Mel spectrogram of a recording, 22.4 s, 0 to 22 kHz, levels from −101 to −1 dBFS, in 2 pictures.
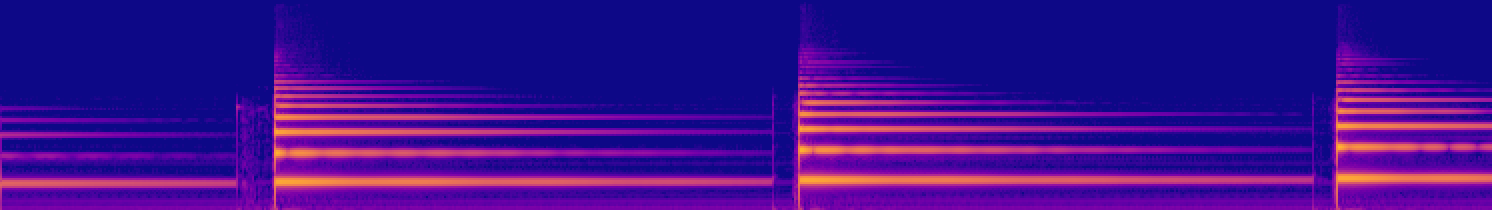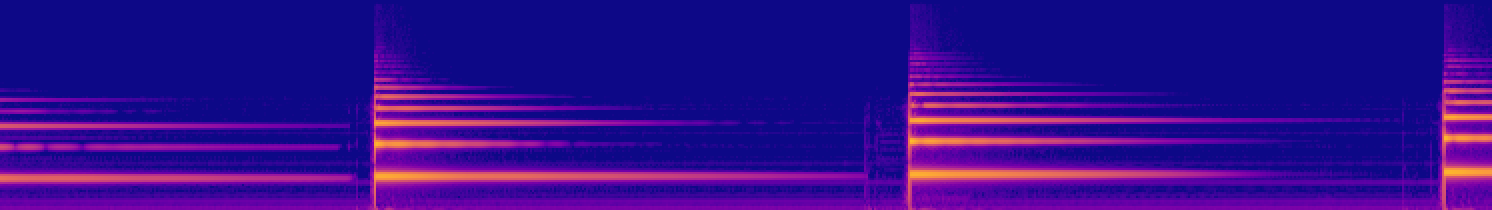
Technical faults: none

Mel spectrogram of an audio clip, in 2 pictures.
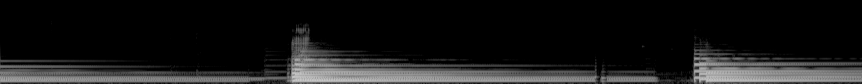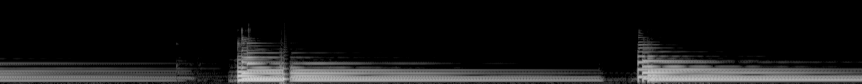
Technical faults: short stall from a late packet; short concealed packet loss; burst of packet loss

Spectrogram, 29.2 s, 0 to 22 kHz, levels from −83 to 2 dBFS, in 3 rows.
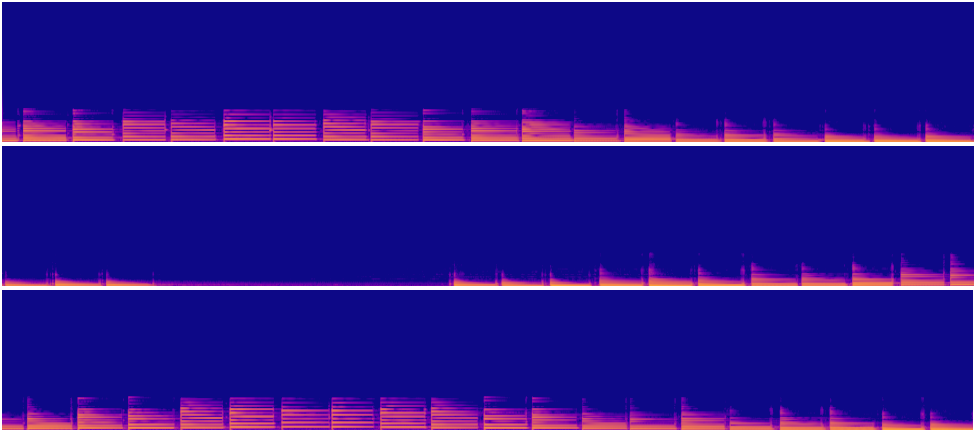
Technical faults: none

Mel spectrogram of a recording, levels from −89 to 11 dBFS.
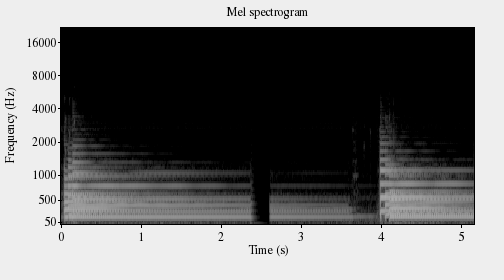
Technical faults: long network dropout

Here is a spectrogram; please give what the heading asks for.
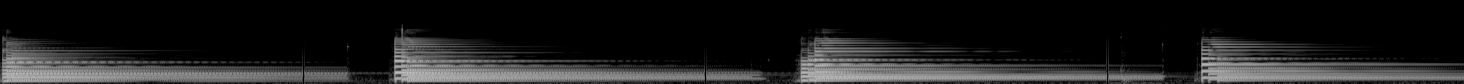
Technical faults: gap between chunks

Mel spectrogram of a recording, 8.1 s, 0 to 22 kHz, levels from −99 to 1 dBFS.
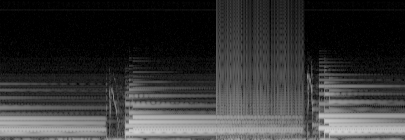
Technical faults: buffer tearing

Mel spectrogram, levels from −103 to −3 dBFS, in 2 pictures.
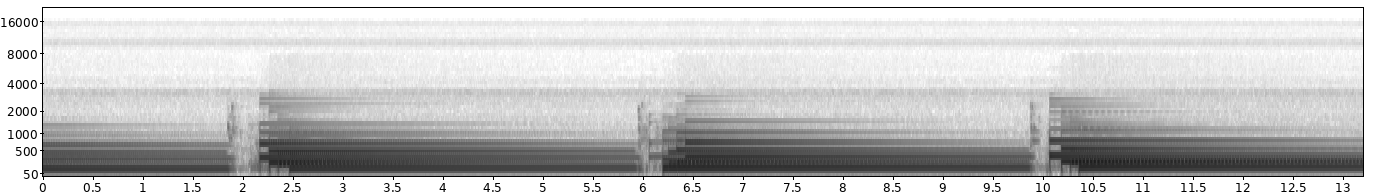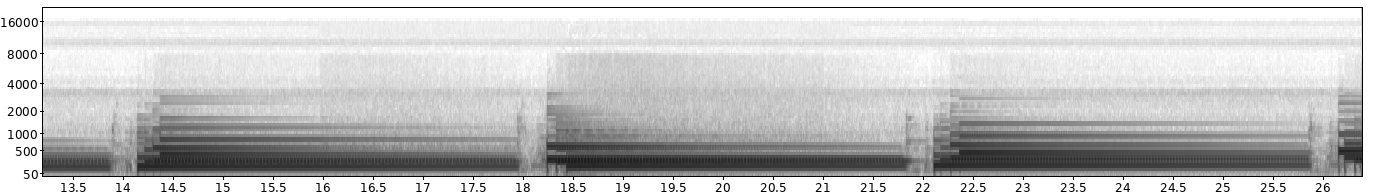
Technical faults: call bitrate drop

